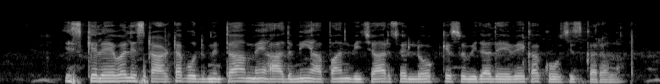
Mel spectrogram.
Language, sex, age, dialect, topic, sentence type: Bhojpuri, male, 18-24, Western, banking, statement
